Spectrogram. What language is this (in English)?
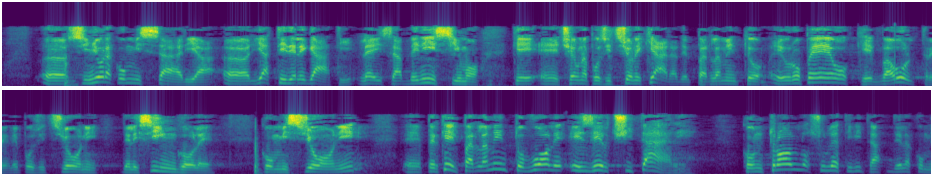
Italian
